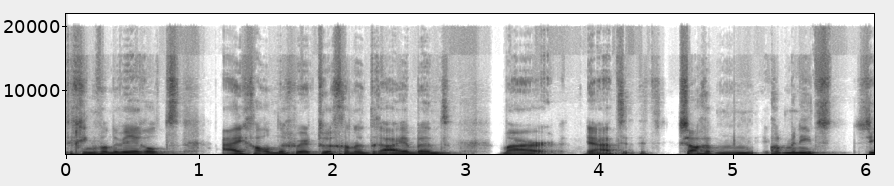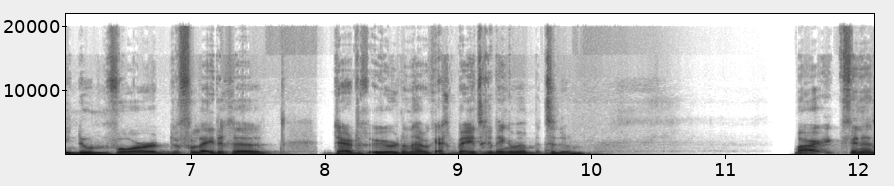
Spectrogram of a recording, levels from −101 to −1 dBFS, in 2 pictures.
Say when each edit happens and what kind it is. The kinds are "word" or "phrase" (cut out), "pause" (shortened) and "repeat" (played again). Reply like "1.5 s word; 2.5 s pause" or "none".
4.2 s word; 5.3 s word; 9.6 s word

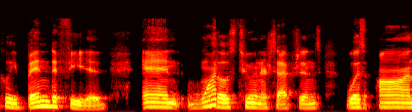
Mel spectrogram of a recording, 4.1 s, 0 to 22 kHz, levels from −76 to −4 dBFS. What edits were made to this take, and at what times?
2.1 s word

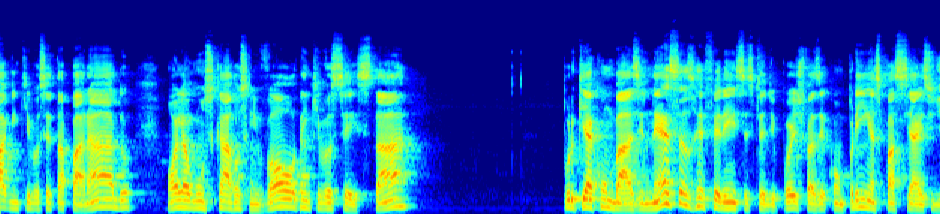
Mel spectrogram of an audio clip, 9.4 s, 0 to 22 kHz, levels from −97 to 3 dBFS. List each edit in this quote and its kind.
2.5 s word; 3.0 s phrase; 7.6 s word

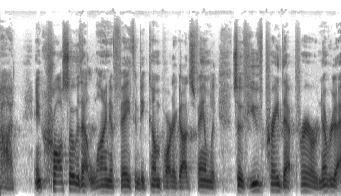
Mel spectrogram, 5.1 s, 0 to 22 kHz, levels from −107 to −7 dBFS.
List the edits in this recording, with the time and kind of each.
3.9 s word

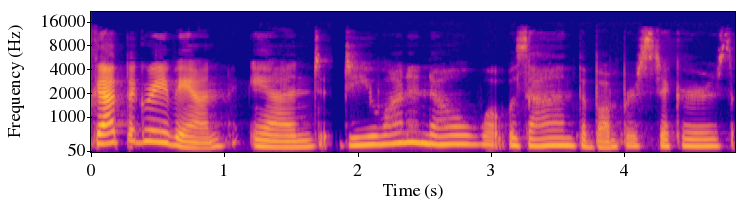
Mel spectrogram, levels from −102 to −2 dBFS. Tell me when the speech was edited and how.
1.8 s pause

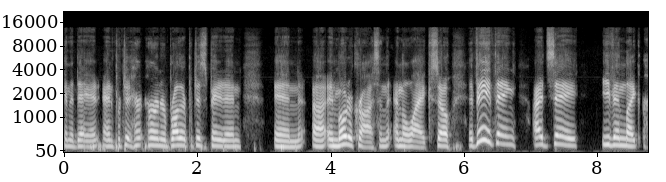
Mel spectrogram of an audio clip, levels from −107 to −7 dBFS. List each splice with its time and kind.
none

